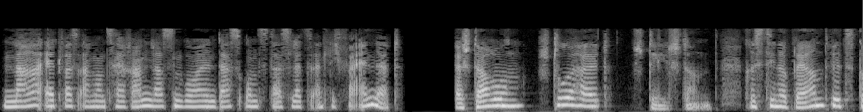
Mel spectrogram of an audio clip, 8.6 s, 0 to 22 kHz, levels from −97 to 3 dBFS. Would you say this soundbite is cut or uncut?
cut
